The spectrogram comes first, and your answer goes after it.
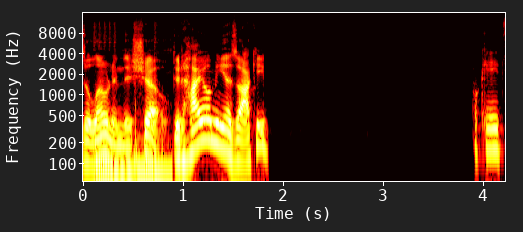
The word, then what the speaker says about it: Hayao Miyazaki: a butthole as well it's Hayao Miyazaki not hayo Miyazaki learn to read YouTuber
